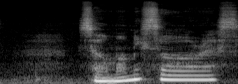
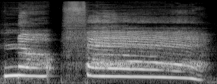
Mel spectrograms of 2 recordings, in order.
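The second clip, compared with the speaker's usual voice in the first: crying protest; 13 semitones higher, 5 dB louder than usual. Acted. Child protests bedtime refusal.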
